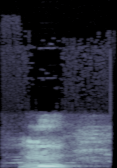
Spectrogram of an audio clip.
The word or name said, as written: Mù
